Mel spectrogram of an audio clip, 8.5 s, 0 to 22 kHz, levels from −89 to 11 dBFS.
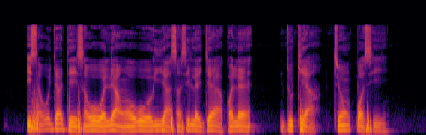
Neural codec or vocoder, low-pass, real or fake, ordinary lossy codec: none; 10.8 kHz; real; none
